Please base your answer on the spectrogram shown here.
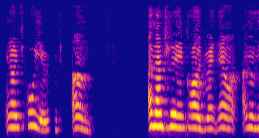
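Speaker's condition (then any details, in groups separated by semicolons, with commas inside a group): Cerebral palsy; uses wheelchair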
